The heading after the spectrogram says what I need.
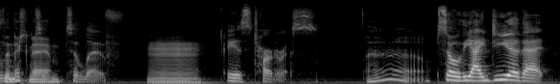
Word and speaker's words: Tartarus: beyond hell well i know it's also correctly pronounced tartarus oh thank you tartarus no no no they called it tatarus taurus on the show but it's tartarus i don't know is it i wrote antarctica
